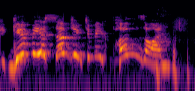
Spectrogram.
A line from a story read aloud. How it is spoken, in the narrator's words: the first thing I did once I woke up from the anesthesia was I screamed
